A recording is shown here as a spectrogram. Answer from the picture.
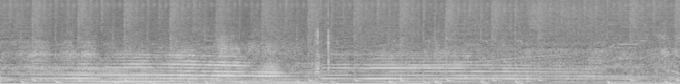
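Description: Aerobatic propeller plane's engine droning through a manoeuvre, its pitch sliding slowly down. About five seconds in the drone breaks off and comes back higher, then falls again.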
